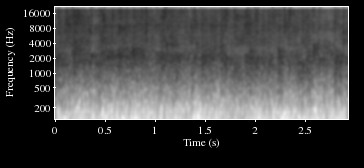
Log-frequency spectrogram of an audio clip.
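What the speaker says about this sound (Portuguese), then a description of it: "Vamos aplaudir ao Senhor Jesus?" Dense, steady applause from a church congregation at a healing service, loud and sustained throughout without a break.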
